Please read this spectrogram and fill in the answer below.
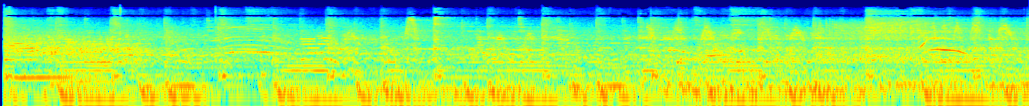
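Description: Live rock band playing full out, drums, electric guitars and keyboards, heard from among the audience in a large hall. A few rising-and-falling whoops or whistles from the crowd cut through, once a couple of seconds in and again near the end.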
